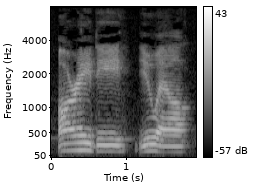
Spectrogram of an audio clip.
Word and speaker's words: Radulescu: Let me see if I can pronounce his last name. Tony Radulescu. R-A-D-U-L-E-S-C-U. So, Radulescu. Anyway, he had about 16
